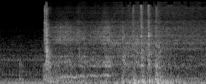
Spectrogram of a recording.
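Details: 1972 Ford F250 truck: starter spins, then the engine coughs and stumbles, half-catching without settling to idle; still not good, with a clogged carburetor suspected.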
